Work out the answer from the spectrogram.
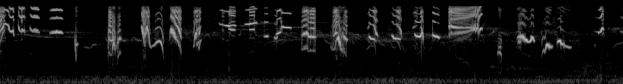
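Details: Trapping recording of an oriental magpie-robin: fast runs of high whistles, chattering notes and a dense rasping burst, delivered in closely spaced phrases over a quiet background.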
